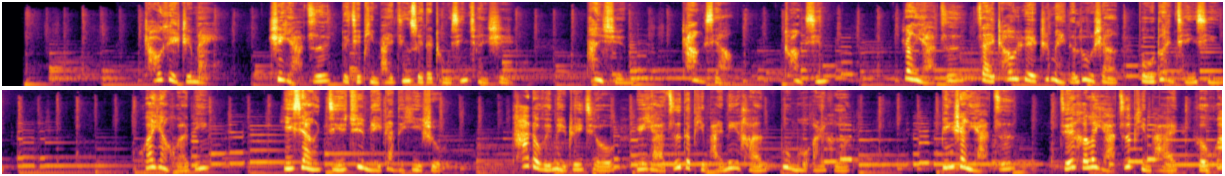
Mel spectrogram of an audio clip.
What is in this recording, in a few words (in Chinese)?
自然讲述类品质广告, 女, 中年（36-54）, 普通话, 温柔甜美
